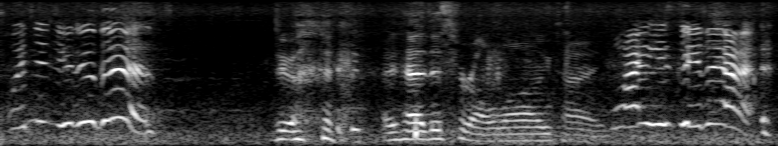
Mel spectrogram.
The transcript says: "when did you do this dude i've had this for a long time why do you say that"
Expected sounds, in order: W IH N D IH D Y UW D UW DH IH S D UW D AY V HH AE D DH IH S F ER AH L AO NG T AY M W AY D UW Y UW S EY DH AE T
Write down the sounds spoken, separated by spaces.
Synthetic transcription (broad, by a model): W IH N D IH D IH D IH DH IH S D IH AY V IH D DH IH S F ER AH L AO NG T AY M W AY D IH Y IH S EY DH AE T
